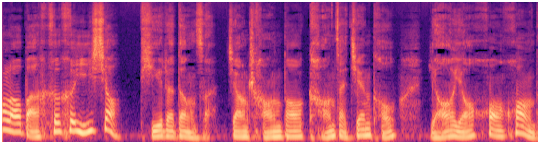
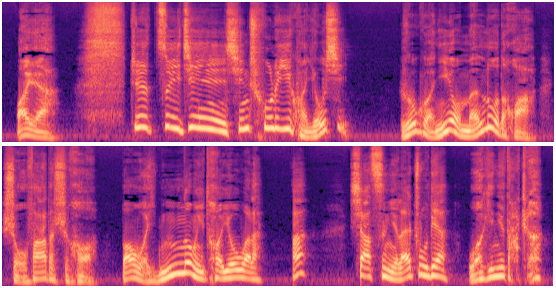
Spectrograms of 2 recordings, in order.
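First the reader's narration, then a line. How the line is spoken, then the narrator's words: Sudden call, smiling. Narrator (Chinese): 张老板却忽然叫住他，笑着说道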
